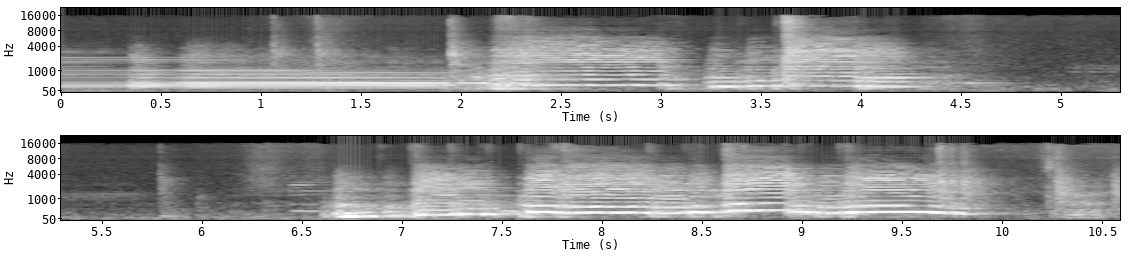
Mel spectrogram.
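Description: Les Paul-style electric guitar played through an amp with overdrive for singing sustain. A held chord rings for about two seconds, then a few single notes. After a short pause comes a phrase of long sustained notes, with a bend and vibrato near the end.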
